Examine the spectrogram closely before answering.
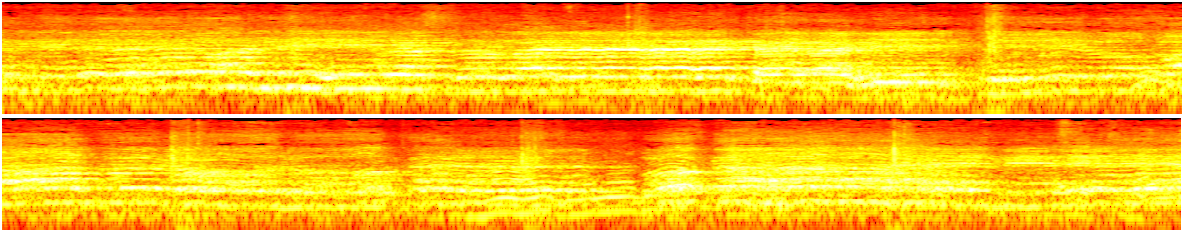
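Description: A crowd of men chants along in unison outdoors.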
